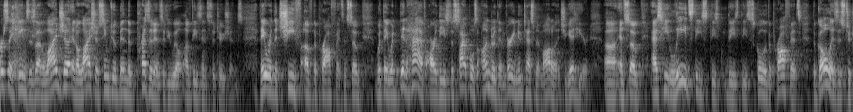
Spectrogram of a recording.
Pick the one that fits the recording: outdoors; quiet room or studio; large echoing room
large echoing room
